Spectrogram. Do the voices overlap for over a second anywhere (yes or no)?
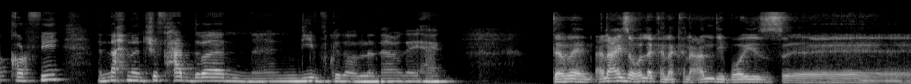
no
